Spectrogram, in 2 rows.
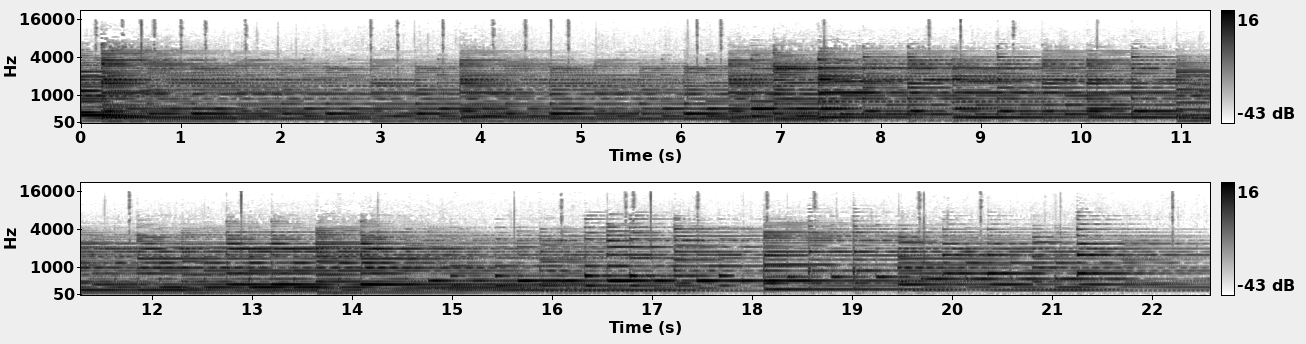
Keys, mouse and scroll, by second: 0.4 right click, 4.8 alt+click, 5.4-6.0 scroll up 1, 6.0 scroll up 1, 6.1 alt+click, 8.2 alt+middle click, 9.7 scroll down 1, 11.0 scroll up 1, 16.7 double click, 17.4 right click.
